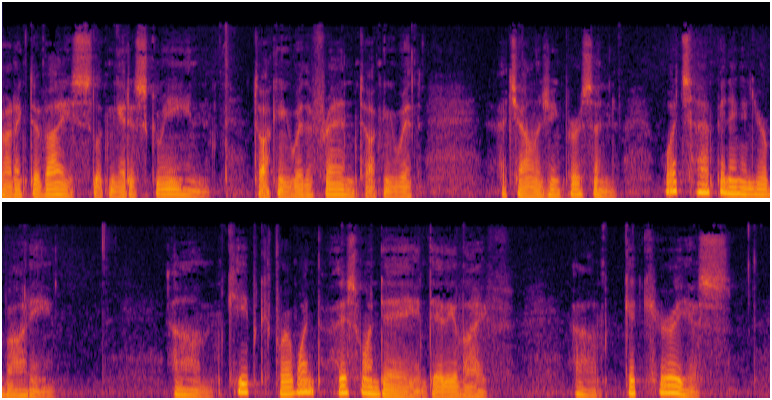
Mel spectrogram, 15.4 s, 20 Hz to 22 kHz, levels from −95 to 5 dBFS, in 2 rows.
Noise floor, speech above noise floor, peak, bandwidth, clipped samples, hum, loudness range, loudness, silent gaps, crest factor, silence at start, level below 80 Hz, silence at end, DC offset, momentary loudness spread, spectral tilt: -49 dBFS; 28 dB; -4 dBFS; 13.5 kHz; under 0.1%; none; 4 LU; -22 LUFS; none; 20 dB; 0 s; -52 dBFS; 0.4 s; under 0.1%; 13 LU; -7 dB/octave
